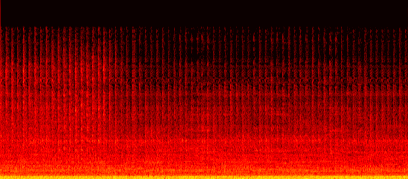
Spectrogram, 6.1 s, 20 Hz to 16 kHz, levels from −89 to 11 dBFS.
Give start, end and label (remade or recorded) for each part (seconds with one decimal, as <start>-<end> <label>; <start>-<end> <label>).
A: 0.0-0.8 remade; 0.8-1.5 recorded; 1.5-6.1 remade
